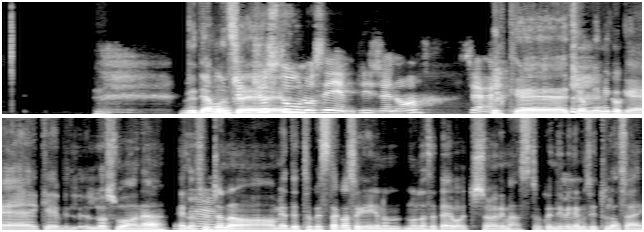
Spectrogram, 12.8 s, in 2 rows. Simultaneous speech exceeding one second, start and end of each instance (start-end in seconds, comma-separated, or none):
1.8-3.0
